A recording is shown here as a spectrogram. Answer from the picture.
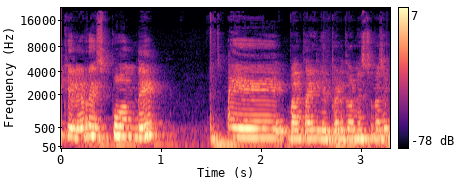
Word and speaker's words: Bataille: Bataille, perdón, esto no se pronuncia así, es francés, así que perdón.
